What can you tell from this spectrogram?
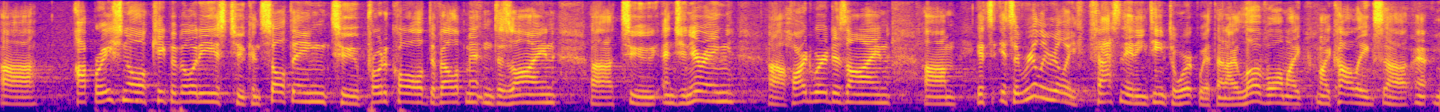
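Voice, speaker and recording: A man with a high pitch speaks with ordinary pitch variation and very even loudness amid noticeable background noise. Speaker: internet security expert. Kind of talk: conference presentation. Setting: conference with interpreters. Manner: hesitant, many fillers.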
